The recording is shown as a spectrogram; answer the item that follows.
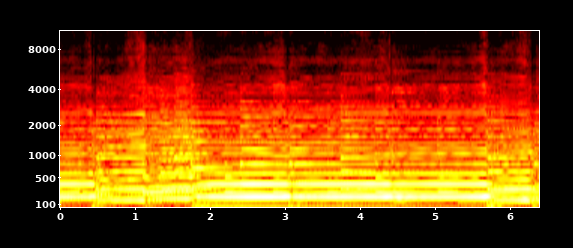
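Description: Instrumental passage of a live acoustic song: long held notes in several voices over a double bass, the chord changing about half a second in, about two seconds in, and again near the end.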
